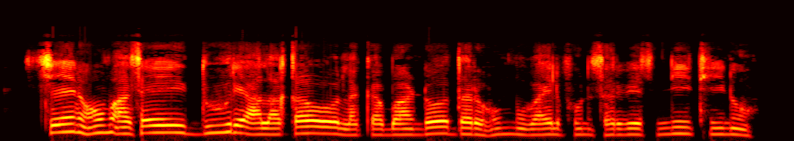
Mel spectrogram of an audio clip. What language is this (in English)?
Ushojo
